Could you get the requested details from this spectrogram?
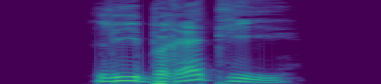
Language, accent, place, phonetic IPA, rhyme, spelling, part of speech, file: German, Germany, Berlin, [liˈbʁɛti], -ɛti, Libretti, noun, De-Libretti.ogg
- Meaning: plural of Libretto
